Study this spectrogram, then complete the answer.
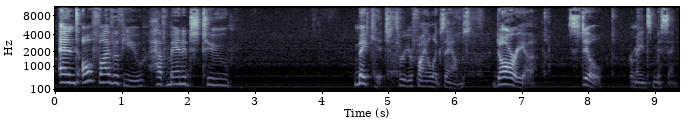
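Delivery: low, soft, suspenseful narration with pauses; quiet, weighty cliffhanger ending; game master sign-off. Acted. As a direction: close the episode in a hushed storyteller's voice. Game master's solemn episode ending.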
